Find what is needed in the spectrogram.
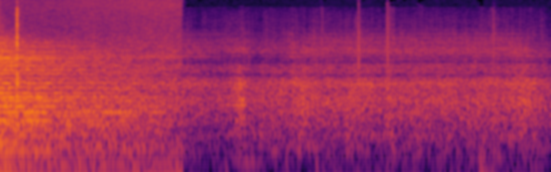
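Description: The last chord of a live rock-and-roll band recording rings out and fades, then cuts away about a second and a half in. What is left is faint vinyl record surface noise with a few scattered clicks.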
